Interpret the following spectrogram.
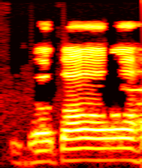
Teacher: রতাহ আকার বিসর্গ আকারটা টানতে হবে।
